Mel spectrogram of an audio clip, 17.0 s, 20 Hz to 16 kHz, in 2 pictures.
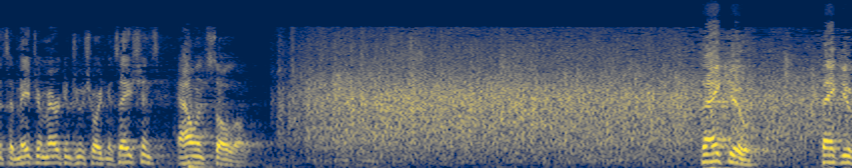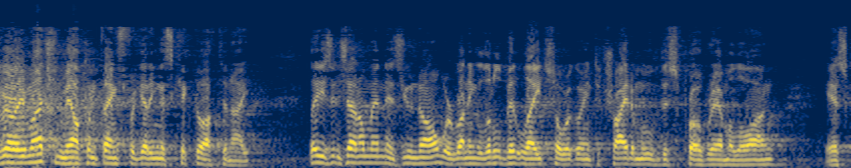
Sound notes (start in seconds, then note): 2.7 audience applause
